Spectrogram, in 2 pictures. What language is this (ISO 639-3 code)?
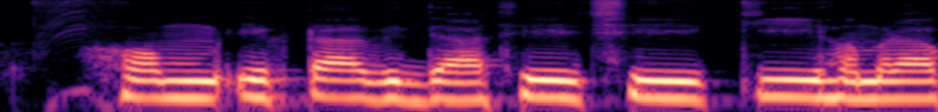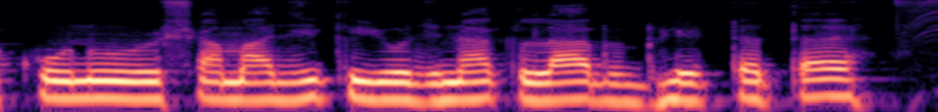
mai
